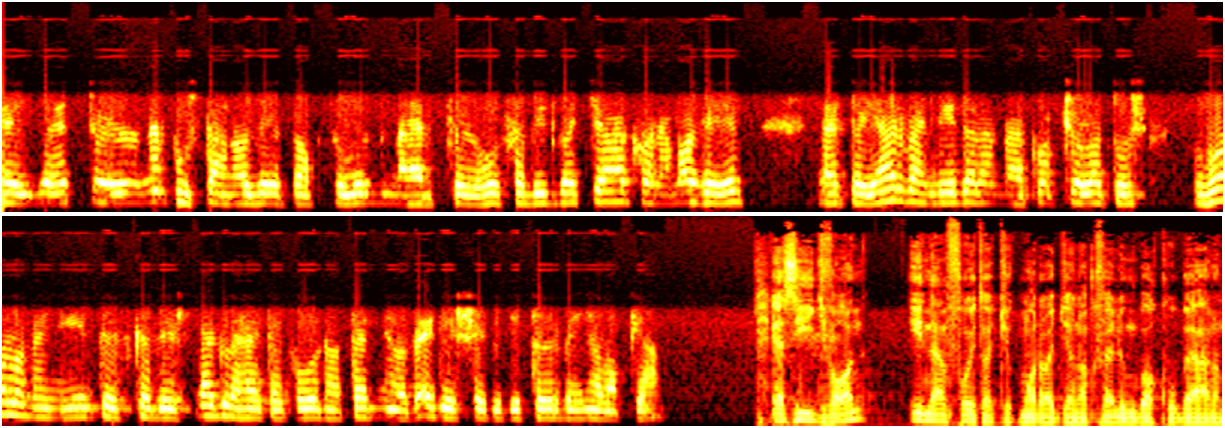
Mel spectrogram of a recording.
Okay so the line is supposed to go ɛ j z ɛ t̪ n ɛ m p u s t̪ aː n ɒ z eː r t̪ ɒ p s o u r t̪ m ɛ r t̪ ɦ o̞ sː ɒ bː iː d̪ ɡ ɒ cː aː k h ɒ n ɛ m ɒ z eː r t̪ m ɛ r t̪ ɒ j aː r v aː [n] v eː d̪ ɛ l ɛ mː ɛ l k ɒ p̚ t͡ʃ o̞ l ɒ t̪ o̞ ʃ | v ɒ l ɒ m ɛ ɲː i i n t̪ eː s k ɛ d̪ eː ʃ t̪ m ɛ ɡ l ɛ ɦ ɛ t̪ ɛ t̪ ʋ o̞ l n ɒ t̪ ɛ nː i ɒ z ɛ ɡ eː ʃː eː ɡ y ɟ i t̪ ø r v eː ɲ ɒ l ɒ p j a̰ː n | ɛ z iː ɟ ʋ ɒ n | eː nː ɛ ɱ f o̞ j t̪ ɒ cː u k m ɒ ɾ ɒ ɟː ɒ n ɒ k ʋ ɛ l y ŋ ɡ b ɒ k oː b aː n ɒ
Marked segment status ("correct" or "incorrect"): incorrect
